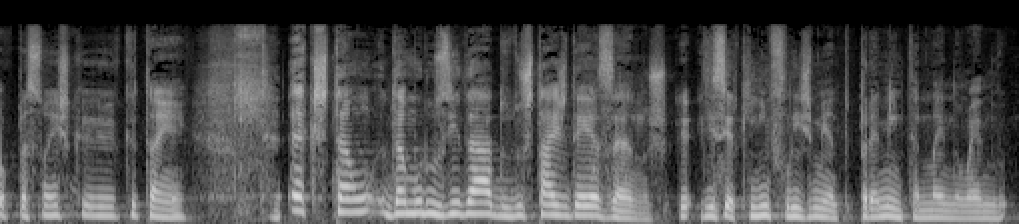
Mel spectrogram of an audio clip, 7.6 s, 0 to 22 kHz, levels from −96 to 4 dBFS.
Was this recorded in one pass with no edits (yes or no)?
no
